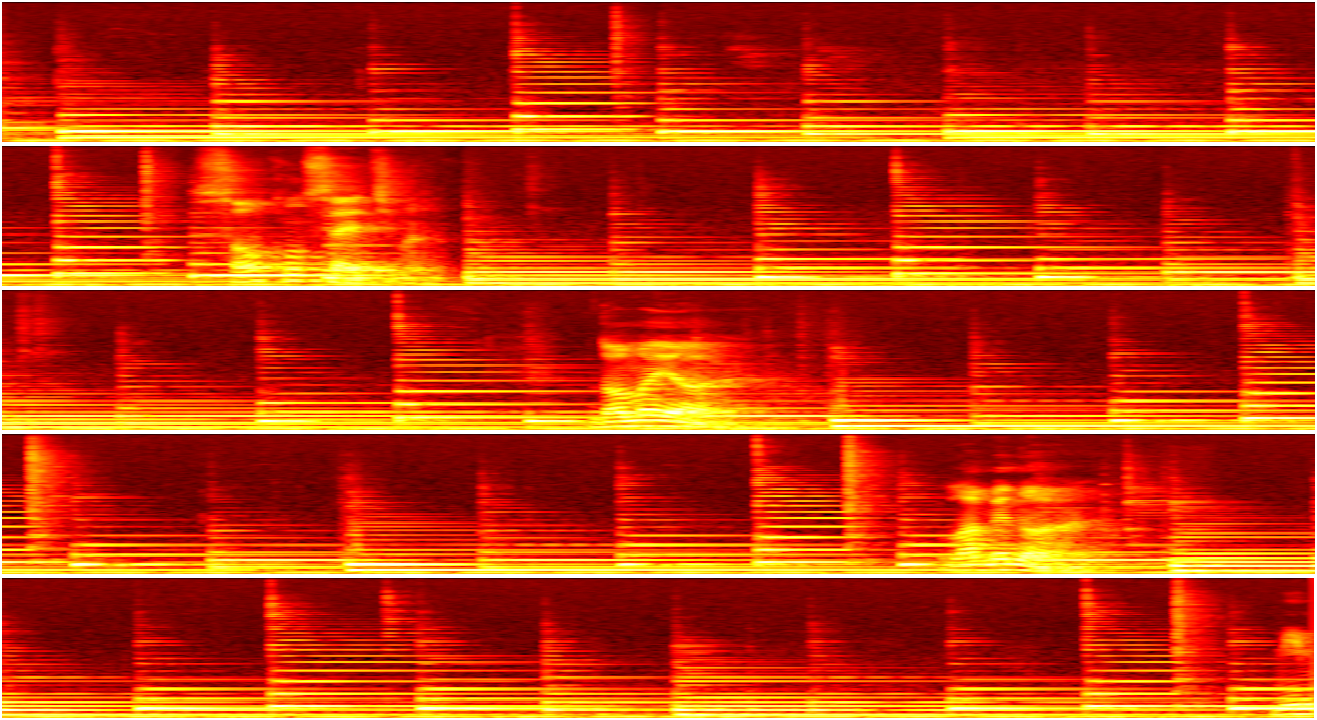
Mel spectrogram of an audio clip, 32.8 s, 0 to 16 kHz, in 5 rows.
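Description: Nylon-string classical guitar fingerpicked slowly in a 6/8 arpeggio pattern: a bass note with the thumb, then the treble strings one after another. It moves through D minor, G7 and A minor chords, the chord changing about every eight seconds.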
